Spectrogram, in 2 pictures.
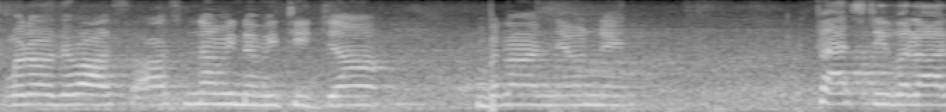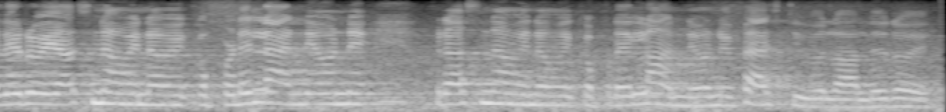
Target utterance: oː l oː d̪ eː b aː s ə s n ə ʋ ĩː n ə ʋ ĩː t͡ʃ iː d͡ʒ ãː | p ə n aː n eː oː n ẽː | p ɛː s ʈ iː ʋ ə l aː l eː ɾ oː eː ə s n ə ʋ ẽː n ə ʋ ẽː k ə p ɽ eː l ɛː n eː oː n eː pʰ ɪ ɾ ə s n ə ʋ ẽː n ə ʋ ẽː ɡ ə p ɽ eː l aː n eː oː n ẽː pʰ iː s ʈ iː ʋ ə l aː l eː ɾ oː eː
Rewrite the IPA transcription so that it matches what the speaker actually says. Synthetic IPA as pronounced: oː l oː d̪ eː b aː s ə s n ə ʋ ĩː n ə ʋ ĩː t͡ʃ iː d͡ʒ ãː | b ə n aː n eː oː n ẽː | pʰ ɛː s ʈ iː ʋ ə l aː l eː ɾ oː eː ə s n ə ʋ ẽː n ə ʋ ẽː k ə p ɽ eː l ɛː n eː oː n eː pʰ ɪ ɾ ə s n ə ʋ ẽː n ə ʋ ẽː k ə p ɽ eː l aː n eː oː n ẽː pʰ ɛː s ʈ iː ʋ ə l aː l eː ɾ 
